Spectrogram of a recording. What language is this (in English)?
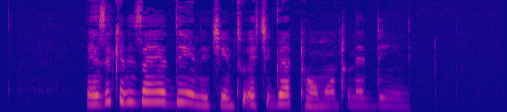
Ganda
